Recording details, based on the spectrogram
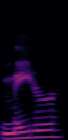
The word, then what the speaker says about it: Maderer: You pretty much can look for either Scott Maderer, and my last name is spelled M-A-D-E-R-E-R, or Inspired Stewardship.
